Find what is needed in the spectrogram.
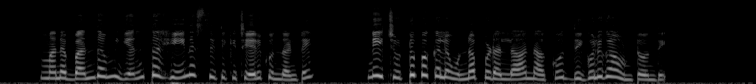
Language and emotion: Telugu, sad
